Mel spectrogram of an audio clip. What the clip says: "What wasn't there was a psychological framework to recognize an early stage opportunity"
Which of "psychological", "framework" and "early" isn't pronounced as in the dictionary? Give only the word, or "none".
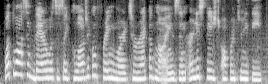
none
